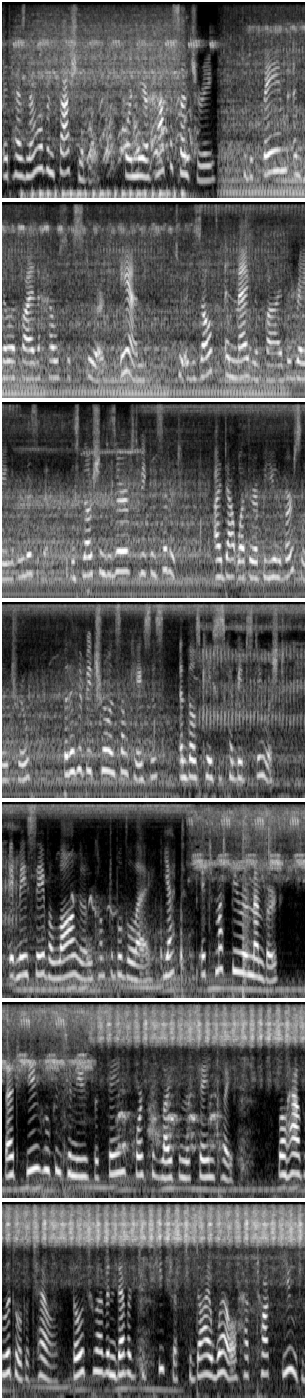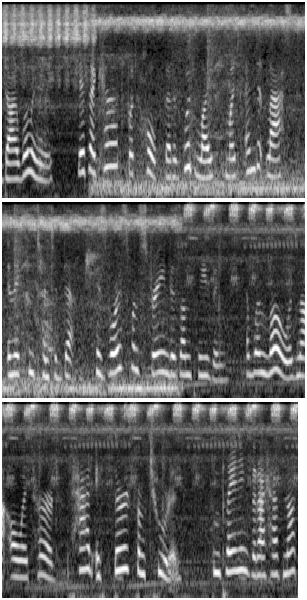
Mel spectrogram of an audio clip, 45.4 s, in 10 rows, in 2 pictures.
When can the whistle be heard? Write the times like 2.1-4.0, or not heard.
not heard.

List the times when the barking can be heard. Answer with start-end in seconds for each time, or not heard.
1.2-3.0, 24.4-26.1, 37.0-38.0.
